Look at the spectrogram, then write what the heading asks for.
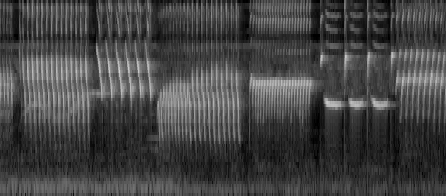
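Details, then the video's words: Canary tutor song for teaching young birds: a sequence of buzzy and rattling trill tours at shifting pitches, broken by brief pauses and a few clear short whistles near the end. "PANCINGAN KENARI GACOR DURASI DURASI PANJANG UNTUK MASTERAN KENARI PAUD BELAJAR BUNYI DAN GACOR"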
